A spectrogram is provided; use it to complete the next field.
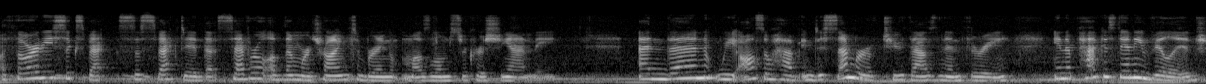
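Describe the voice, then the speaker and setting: A woman talks with very wide pitch swings. Noticeable background noise runs behind her. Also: medium pitch for a woman, moderate pace. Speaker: student. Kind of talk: casual talk to camera. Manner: hesitant, stuttering.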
